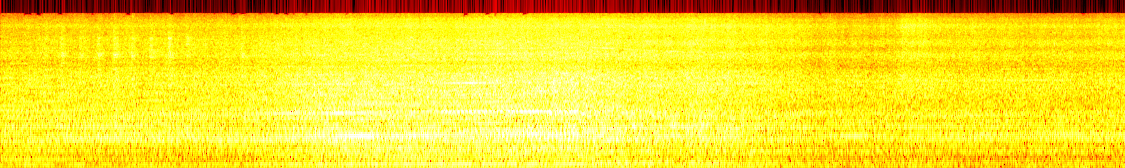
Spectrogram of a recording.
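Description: Car engine sound effect running steadily. It swells louder in the middle, then drops in pitch and eases off, like a car driving past.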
